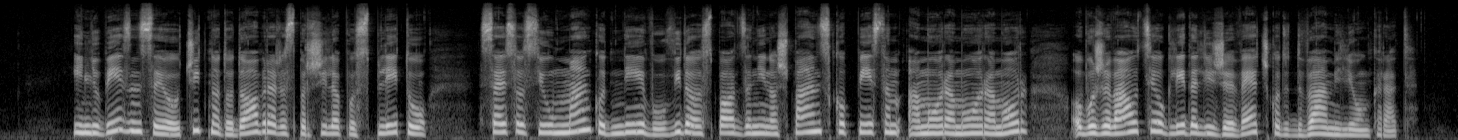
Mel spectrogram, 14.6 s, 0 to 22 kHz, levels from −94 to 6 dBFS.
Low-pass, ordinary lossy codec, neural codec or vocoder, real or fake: 19.8 kHz; none; vocoder, 48 kHz, 128 mel bands, Vocos; fake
